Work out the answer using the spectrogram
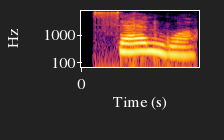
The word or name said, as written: sangui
